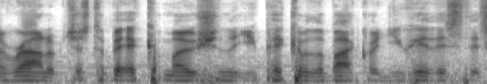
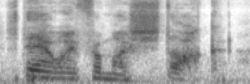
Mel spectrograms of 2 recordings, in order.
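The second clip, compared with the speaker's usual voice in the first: gruff hobgoblin; 7 semitones higher than usual. Acted. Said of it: "has literally pushed him out".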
